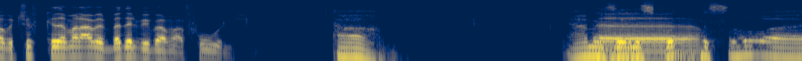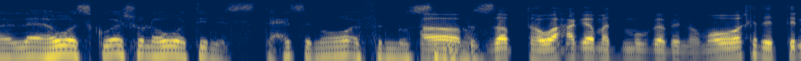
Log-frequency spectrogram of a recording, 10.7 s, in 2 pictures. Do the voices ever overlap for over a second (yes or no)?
no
